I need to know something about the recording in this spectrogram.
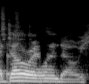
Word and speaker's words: Delroy Lindo: the first time i i would have yeah delroy lindo yeah he was not for the golden gloves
